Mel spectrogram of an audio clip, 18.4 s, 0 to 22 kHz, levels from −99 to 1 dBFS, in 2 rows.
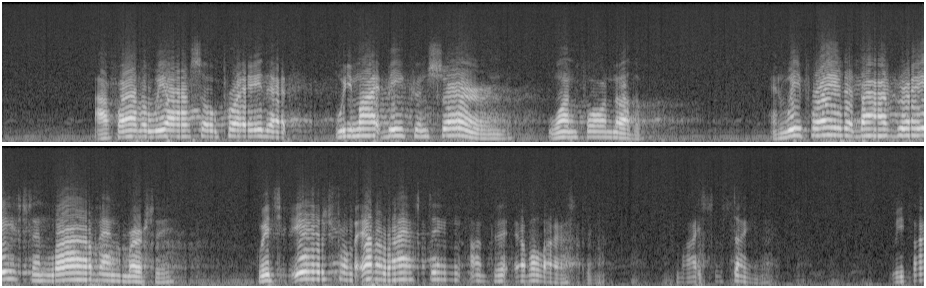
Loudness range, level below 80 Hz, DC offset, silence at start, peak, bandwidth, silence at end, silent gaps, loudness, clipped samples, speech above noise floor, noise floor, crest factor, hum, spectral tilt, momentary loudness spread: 12 LU; -48 dBFS; under 0.1%; 0.95 s; -4 dBFS; over 20 kHz; 0 s; none; -20 LUFS; under 0.1%; 32 dB; -52 dBFS; 18 dB; none; -7.5 dB/octave; 18 LU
